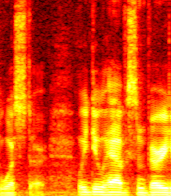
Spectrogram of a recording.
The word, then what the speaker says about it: Worcester: It's not and for you you people that aren't from Massachusetts, it's not Warsester, it's not Warchester, it's Worcester. We do have some very strange uh pronounc pronunciations for city names.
